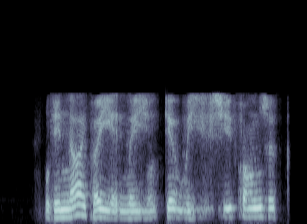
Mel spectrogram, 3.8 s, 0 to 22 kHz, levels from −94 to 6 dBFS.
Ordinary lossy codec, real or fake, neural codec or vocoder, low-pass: AAC, 16 kbps; fake; codec, 16 kHz, 0.5 kbps, FunCodec, trained on Chinese and English, 25 frames a second; 7.2 kHz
